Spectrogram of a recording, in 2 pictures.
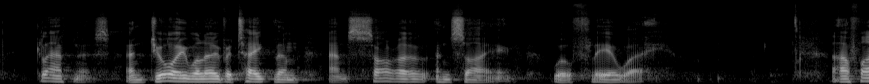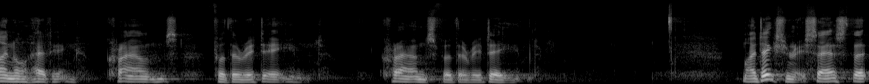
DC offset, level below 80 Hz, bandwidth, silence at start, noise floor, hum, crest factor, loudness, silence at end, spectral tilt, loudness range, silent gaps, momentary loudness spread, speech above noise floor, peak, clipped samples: under 0.1%; -82 dBFS; 19 kHz; 0.4 s; -71 dBFS; none; 22 dB; -30 LUFS; 0 s; -4.5 dB/octave; 7 LU; none; 20 LU; 42 dB; -8 dBFS; under 0.1%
